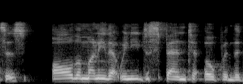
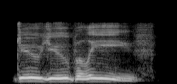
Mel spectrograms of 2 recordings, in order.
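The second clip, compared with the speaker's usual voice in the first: mock heavenly voice, booming down from above. In a joke, the voice from the heavens answers a battered man: booming voice from above. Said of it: "a voice booms back down".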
